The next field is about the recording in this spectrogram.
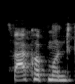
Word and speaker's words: Swakopmund: Swakopmund, genau, so spricht man da aus.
